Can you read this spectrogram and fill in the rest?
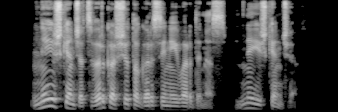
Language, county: Lithuanian, Kaunas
